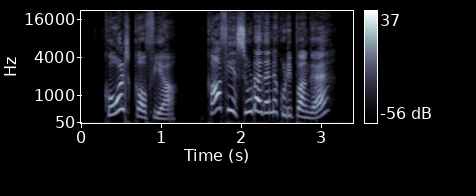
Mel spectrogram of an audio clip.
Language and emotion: Tamil, surprised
